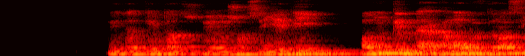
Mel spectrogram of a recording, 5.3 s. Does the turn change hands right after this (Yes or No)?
No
